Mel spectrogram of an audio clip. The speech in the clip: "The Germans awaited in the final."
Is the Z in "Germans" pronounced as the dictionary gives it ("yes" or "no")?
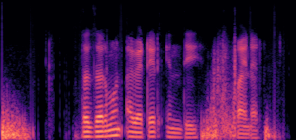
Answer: no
